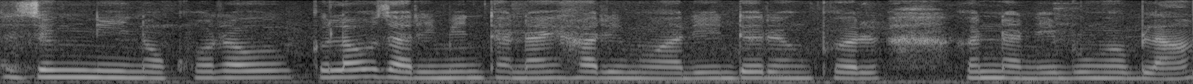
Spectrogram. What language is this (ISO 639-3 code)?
brx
